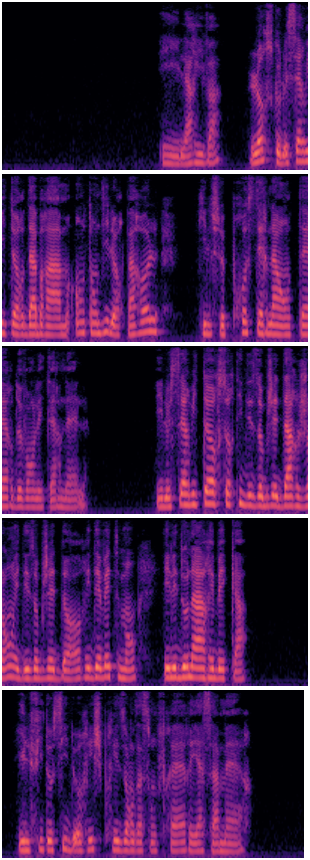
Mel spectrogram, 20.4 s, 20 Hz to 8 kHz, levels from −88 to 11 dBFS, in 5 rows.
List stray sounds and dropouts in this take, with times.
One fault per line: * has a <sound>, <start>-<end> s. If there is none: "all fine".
all fine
